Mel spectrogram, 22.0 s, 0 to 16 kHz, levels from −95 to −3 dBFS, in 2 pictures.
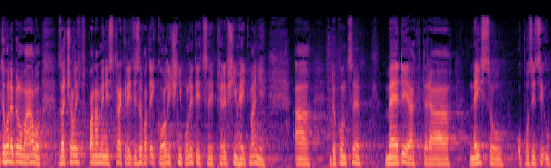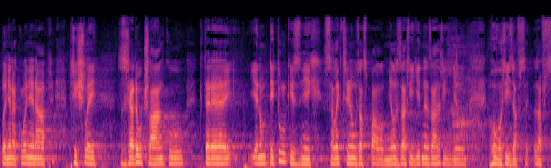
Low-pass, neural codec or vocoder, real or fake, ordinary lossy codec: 10.8 kHz; none; real; MP3, 48 kbps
